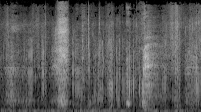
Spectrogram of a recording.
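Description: Footsteps through heather on a wet, boggy path, with a few rustling swishes of the plants brushing against boots and clothing; the loudest swish comes about a second in.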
